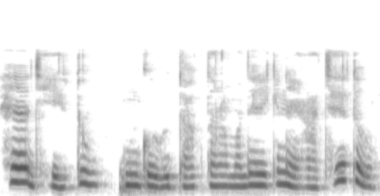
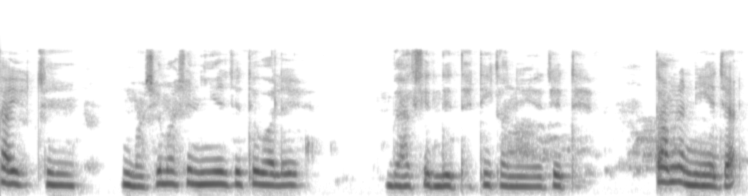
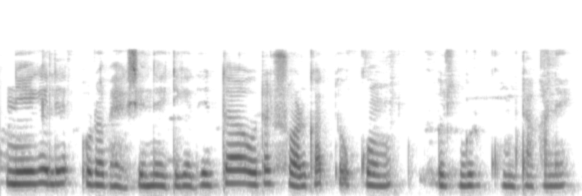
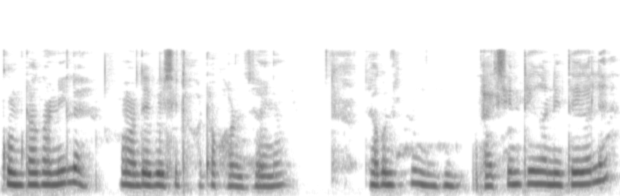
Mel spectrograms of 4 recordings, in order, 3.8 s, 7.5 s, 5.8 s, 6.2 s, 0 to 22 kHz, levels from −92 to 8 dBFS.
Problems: constant background noise, background conversations at intervals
